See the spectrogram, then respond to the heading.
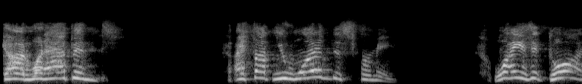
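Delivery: high, distraught cry, sounding lost.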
